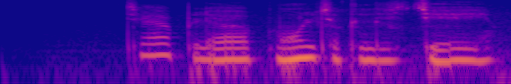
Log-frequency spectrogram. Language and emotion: Russian, sad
